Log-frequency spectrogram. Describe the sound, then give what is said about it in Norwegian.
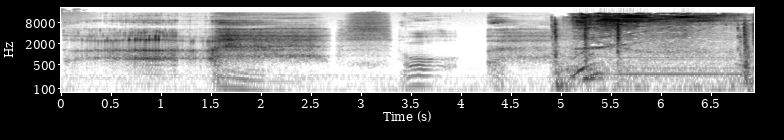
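Low, drawn-out moaning groans come in short bursts, muffled from behind a prison cell door, mixed with creaking and a whirring mechanical sound that swells near the end. “Men så hører han plutselig en svak stønnelyd.”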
